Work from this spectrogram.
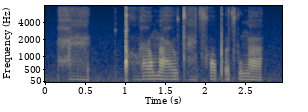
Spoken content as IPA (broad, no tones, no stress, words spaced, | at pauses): ħɛ̤ | ǃʰɔ̤ʕɔmaʕu tʰɛ̤t͡sʰɔ pʼət͡sʼuŋa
